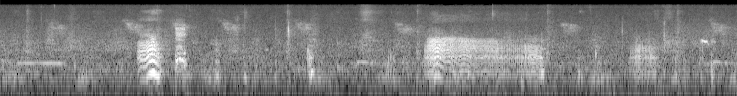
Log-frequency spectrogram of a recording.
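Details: Newborn Leonberger pups at six days old let out two distinct rising-and-falling squeals a few seconds apart, between softer scattered whimpers and rustling in a quiet room.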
